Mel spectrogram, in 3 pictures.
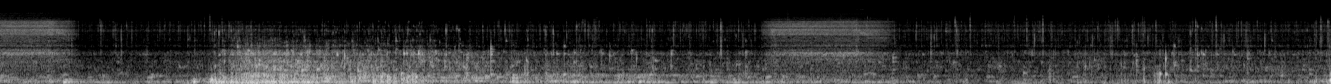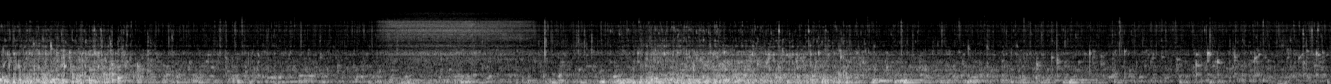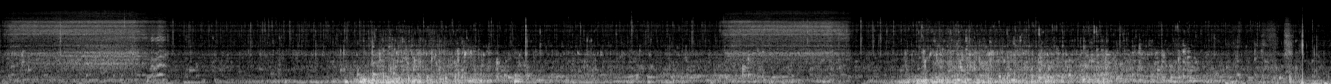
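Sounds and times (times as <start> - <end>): regulator inhale hiss: 0.0 - 0.9, 7.6 - 9.1, 17.0 - 18.9, 26.6 - 28.4, 33.8 - 35.2
exhaled bubbles gurgling: 0.0 - 39.9.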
